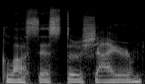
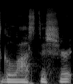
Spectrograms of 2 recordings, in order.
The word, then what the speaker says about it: Gloucestershire: I think that's how you pronounce it. Now, it's not Gloucestershire. I think it's Gloucestershire, England. And of course, we now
